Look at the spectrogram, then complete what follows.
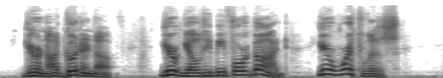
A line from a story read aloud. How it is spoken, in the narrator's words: a conscience that constantly cried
